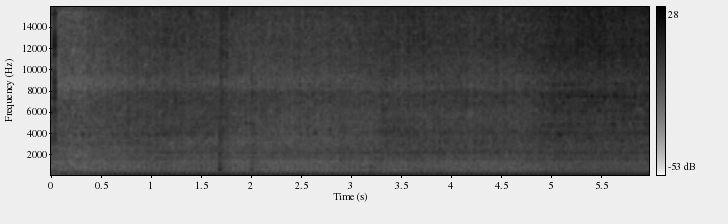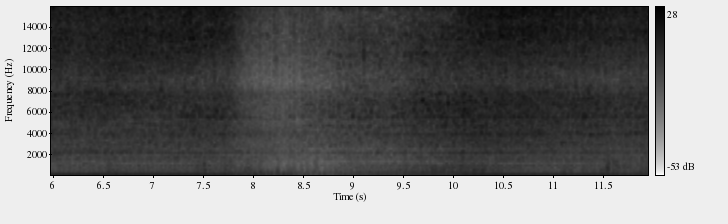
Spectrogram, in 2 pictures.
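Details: Car engine running with a deep, steady crankcase knock of roughly three beats a second under a low rumble; owner also feels a tangible push while driving.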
